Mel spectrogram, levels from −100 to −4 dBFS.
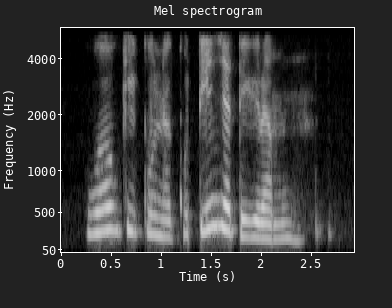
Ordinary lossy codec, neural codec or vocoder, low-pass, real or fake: AAC, 48 kbps; vocoder, 22.05 kHz, 80 mel bands, HiFi-GAN; 5.4 kHz; fake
